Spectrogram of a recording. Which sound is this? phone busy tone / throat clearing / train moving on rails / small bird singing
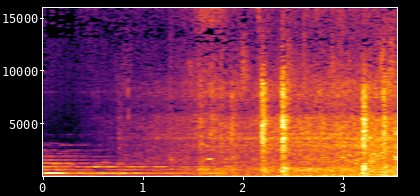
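train moving on rails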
